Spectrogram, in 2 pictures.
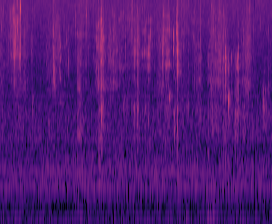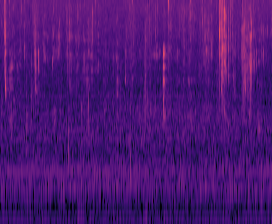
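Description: Close-up eating sounds: two people chewing mouthfuls of rice and curry, with scattered small wet clicks, smacks and crunches. A faint steady hum runs underneath.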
